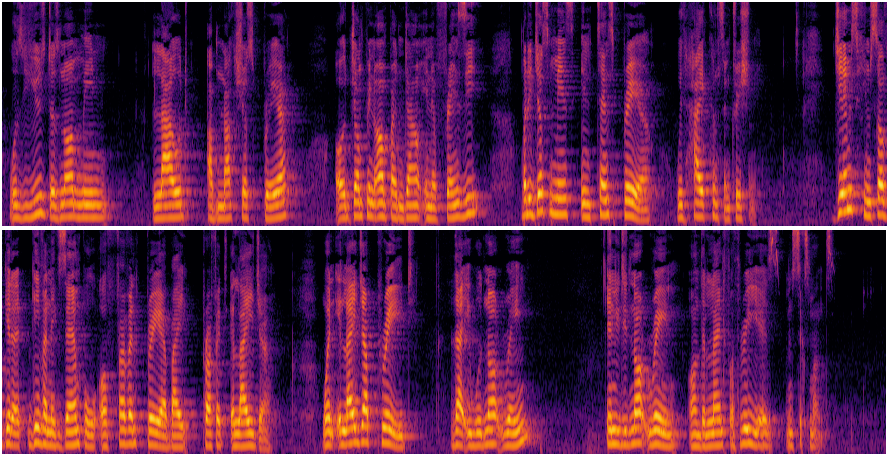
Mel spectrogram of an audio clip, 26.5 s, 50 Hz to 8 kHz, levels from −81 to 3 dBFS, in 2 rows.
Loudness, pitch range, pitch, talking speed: -15 LUFS, 160-185 Hz, 170 Hz, 130 wpm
